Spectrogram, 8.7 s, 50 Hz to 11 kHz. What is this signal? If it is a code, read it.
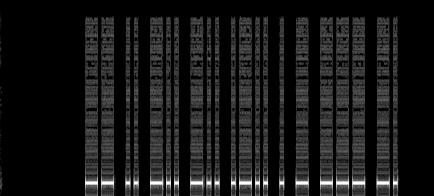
Morse code, heard as a keyed tone, about 15 wpm, 800 Hz. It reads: MIDDLETON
